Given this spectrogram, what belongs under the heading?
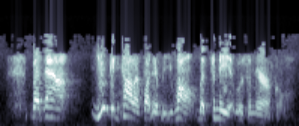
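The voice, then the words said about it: Heavy Southern American accent. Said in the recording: “I love your accent ... that Southern accent ... a heavy accent like that”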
